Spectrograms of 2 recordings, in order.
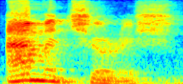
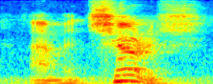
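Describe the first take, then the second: First: The stress is on the first syllable. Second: The stress is on the third syllable. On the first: "British English" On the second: "American English"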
